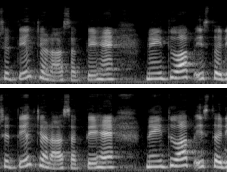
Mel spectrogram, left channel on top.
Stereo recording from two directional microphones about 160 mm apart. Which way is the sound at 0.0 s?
25° right (ahead or behind).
